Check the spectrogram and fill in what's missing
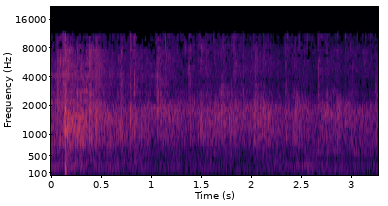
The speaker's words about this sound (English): Come on, clap your hands for that. Praise God.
